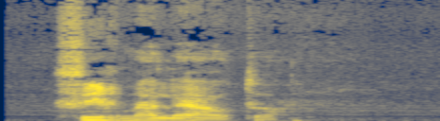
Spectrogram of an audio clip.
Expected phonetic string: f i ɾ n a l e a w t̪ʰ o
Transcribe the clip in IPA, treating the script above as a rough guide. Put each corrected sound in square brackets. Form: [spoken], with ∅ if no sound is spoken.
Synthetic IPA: f i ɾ [m] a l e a w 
